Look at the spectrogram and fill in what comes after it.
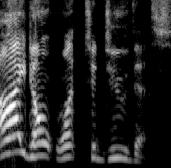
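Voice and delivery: very loud frustrated outburst. Explaining a technique learned in therapy, the speaker demonstrates it in a frustrated voice. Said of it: "say out loud in a frustrated voice".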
